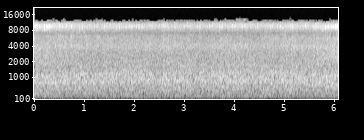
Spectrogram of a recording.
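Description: Rushing floodwater of the swollen Passaic River, heard as a steady, even rush of noise.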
